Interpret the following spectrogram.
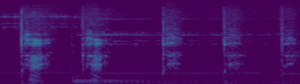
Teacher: P is voiceless because you're not humming. P-p-p. You can whisper it. · For those who don't know what those are, what I'm doing in my IPA is I am listing off the sounds. Like p is voiceless because you're not humming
